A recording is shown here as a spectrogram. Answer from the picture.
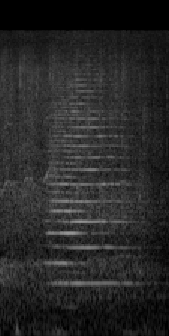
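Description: A brief rush of noise, then a single steady pitched note held for about a second and fading out near the end.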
